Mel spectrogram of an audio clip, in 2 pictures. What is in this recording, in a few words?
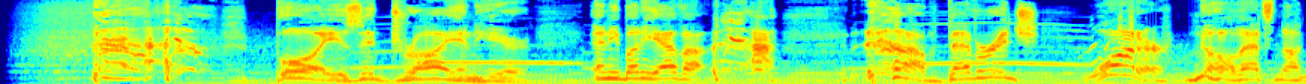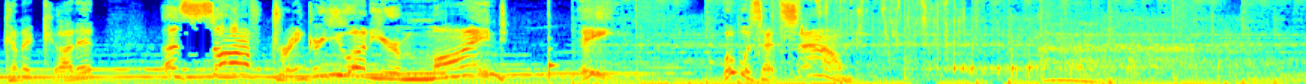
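American, TV commercial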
